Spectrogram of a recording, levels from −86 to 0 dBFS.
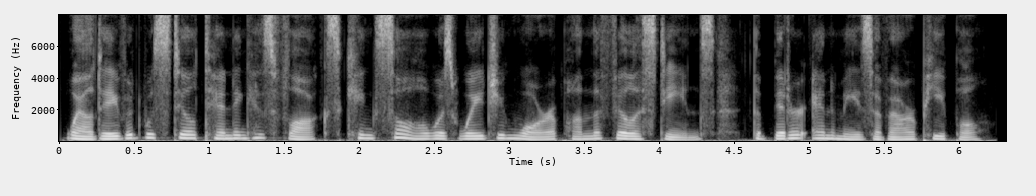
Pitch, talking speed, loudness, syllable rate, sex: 170 Hz, 200 wpm, -17 LUFS, 5.6 syllables/s, female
